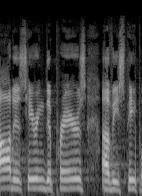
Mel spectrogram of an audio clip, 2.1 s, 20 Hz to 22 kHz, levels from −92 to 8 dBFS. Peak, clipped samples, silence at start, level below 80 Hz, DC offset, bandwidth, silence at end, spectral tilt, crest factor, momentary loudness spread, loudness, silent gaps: -4 dBFS; under 0.1%; 0 s; -66 dBFS; under 0.1%; 15 kHz; 0 s; -3 dB/octave; 18 dB; 4 LU; -23 LUFS; none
